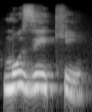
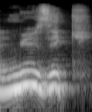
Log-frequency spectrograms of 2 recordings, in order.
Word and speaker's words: musique: desse errinho de pronúncia, é não falar musique, tá? É musique. Musique, mas ela falou certinho. Termina no k, certo?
